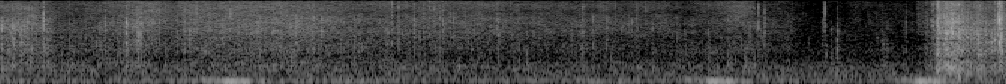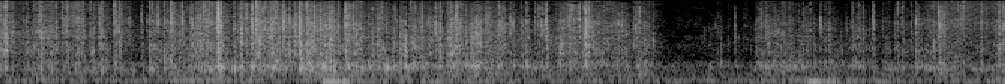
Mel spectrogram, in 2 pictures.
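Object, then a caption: Thin printed paper sheet. Fingertips rub and crinkle a thin sheet of printed white paper resting on a wooden table. The sound is a dry, bright, hissy crinkling, soft for the first three seconds and then louder and busier. It dips briefly near the end before the rustling resumes.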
